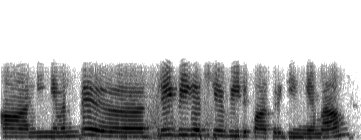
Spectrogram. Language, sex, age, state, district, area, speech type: Tamil, female, 30-45, Tamil Nadu, Chennai, urban, conversation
